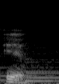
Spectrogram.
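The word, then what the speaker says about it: う: It's pronounced U. U is a short vowel.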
